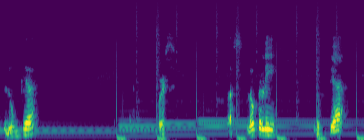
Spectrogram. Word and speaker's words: lumpia: American Filipinos to say lumpia of course locally look yeah the the downward the cut is on the second syllable the first and we have some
